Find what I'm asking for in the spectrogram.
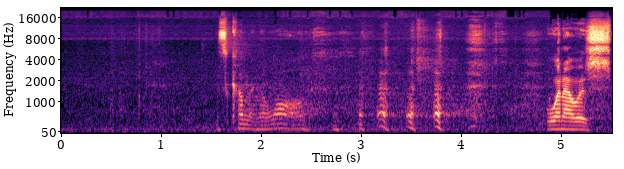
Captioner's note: laughs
